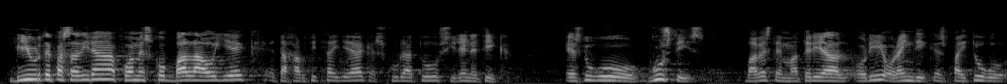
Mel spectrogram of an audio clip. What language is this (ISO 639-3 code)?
eus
